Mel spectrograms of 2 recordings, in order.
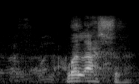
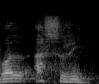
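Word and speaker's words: والعصر: How do you say Suratul Asr? What is the first ayah? Wal Asr. Have you ever noted down what is written there? It's called Wal Asri.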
